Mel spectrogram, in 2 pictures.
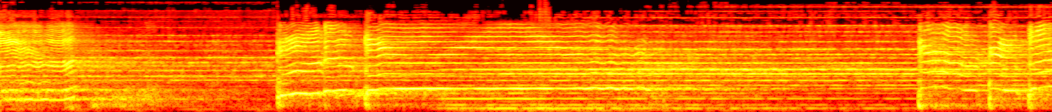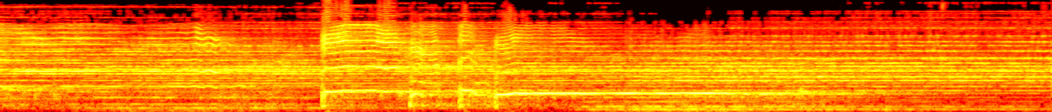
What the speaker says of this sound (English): That is literally all my voice being manipulated.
